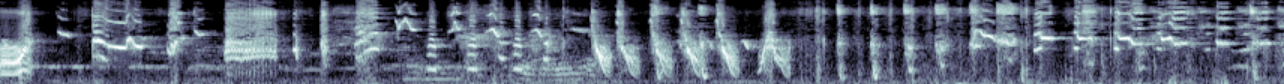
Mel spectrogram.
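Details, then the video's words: Starling song in the popular masteran style: a long mix of clicks, chips and thin whistled sweeps, with quick dry ticks speeding into a dense rattling chatter and high squeaky notes. "masteran jalak paling di cari saat ini"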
